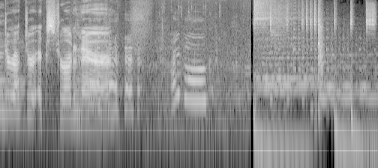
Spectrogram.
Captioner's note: laughs; upbeat music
